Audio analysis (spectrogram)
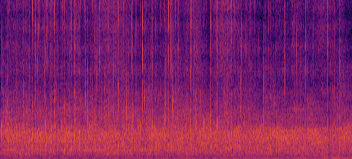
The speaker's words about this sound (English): And I was reminded again how thankful I am for the people that show up early at our office on a Sunday morning to make coffee for y'all. So could we just give a round of applause for our coffee makers?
